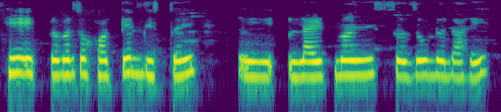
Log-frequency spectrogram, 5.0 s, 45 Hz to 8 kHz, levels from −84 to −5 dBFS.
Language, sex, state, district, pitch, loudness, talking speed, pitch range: Marathi, female, Maharashtra, Dhule, 245 Hz, -13 LUFS, 105 wpm, 235-260 Hz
